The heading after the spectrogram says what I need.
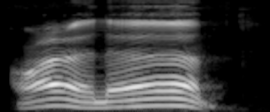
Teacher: আলা, খাড় যাওয়ার এক আলিফ টেনে পড়বেন। আইনটিকে মোটা করে গলা চিপে পড়বেন। আইন যাওয়ার আ, লাম খাড় যাওয়ার লা, আলা।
